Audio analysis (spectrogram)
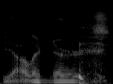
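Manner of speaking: slow teasing whisper. Real, not acted. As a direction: breathe it out slowly, teasing. Teasing chat about nerding out.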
